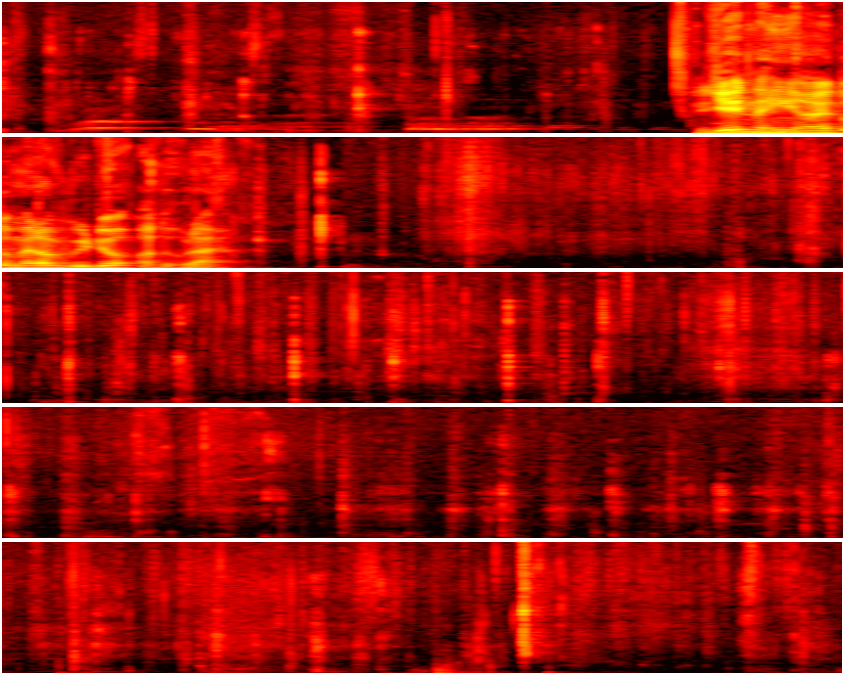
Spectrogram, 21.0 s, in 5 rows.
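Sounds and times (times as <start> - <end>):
crunching toasted bread: 0.0 - 3.5, 5.5 - 21.0.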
